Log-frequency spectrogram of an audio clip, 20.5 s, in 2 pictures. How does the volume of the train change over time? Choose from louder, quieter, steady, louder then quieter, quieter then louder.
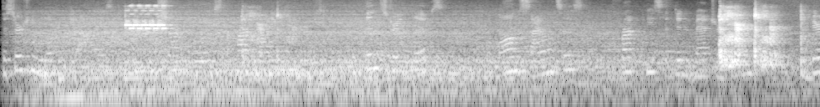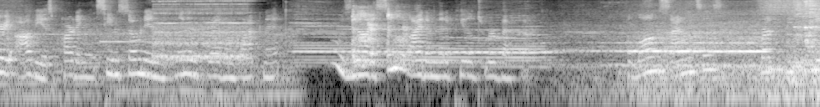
quieter then louder.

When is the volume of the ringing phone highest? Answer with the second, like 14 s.
2 s.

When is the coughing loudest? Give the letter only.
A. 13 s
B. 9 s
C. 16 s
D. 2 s
B.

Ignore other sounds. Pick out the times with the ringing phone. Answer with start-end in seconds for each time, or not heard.
1.6-2.2, 11.5-13.5.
